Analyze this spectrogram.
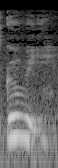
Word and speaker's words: GUI: Some people pronounce it as GUI.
